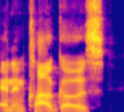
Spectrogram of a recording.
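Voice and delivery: normal talking voice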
